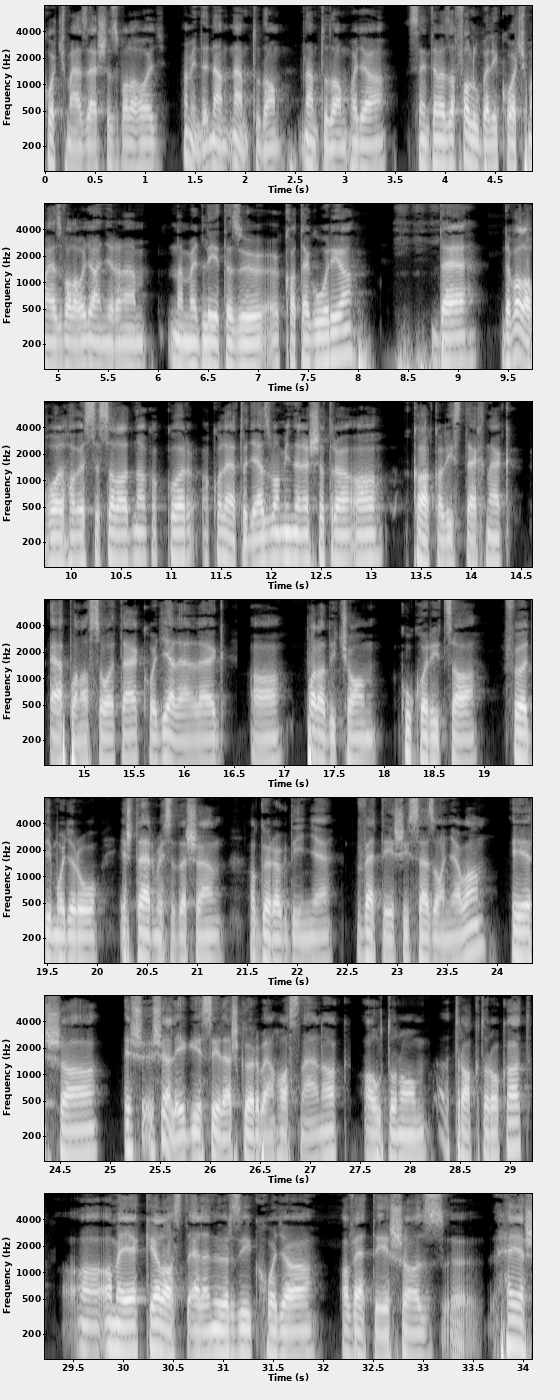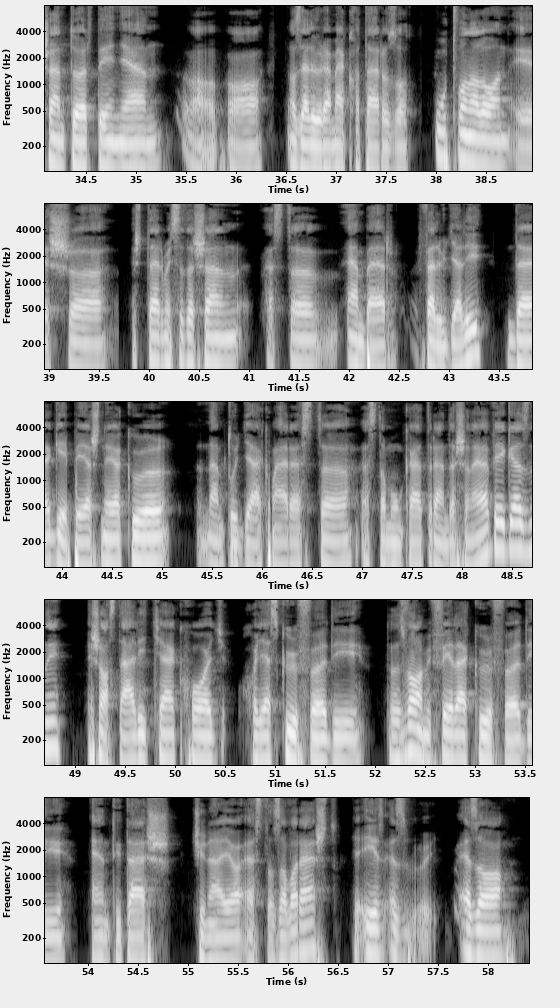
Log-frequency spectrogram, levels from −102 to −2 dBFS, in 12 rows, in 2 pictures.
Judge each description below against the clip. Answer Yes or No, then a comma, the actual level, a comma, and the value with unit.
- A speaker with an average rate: Yes, average, 120 wpm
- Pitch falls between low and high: No, low, 110 Hz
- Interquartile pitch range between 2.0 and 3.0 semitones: Yes, average, 2.7 semitones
